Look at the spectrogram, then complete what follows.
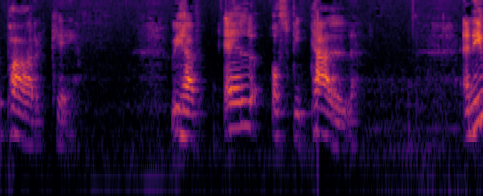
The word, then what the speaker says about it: parque: Look, it's spelt with a QU. No way we're going to say a qu sound. We're always going to say a k sound when we see las letras QU en español. So, el parque.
